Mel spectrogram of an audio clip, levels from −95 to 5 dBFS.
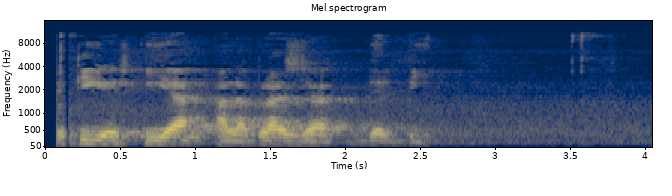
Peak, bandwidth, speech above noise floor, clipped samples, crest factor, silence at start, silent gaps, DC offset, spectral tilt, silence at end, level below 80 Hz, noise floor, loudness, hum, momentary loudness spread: -6 dBFS; 11 kHz; 35 dB; under 0.1%; 18 dB; 0.1 s; none; under 0.1%; -6 dB/octave; 1.55 s; -72 dBFS; -57 dBFS; -22 LUFS; none; 10 LU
